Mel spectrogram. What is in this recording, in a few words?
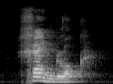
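"gijnblok", Dutch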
